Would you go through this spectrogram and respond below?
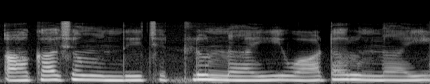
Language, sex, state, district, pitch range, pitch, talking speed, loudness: Telugu, female, Andhra Pradesh, Anantapur, 190-210 Hz, 195 Hz, 70 wpm, -14 LUFS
